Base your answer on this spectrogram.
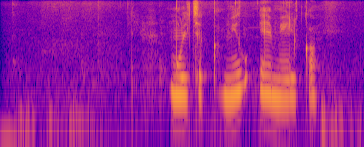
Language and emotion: Russian, neutral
